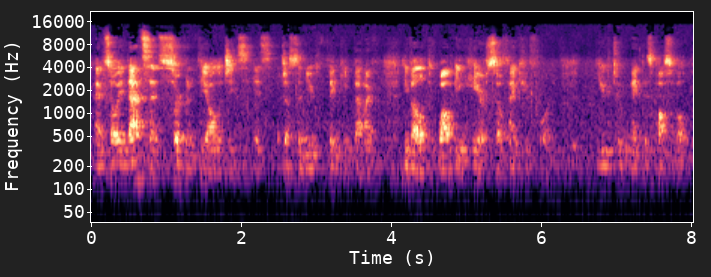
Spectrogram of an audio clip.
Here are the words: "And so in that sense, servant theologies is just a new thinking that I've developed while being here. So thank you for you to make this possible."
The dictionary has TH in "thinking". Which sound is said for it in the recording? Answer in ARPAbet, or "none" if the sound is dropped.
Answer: TH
